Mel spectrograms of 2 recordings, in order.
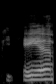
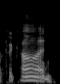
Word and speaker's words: pecan: Oh, Phoebe wants to know, "How do you say pecan? Is it pecan or pecan?" I I've always I've I've heard people the the more north you go, people say pecan.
